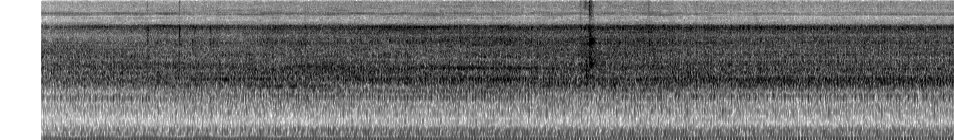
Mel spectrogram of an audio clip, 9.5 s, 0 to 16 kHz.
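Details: BMW 525d LCI with M57N2 diesel at idle: steady clatter with uneven pulsing about four beats a second, engine cover vibrating; general rough idle, owner asks whether it is normal, cause not evident.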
